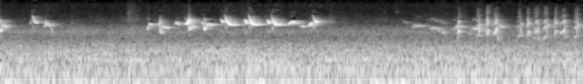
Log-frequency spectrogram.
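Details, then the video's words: ['Untrained bulbul singing for the first time: fast runs of short chirpy, slurred notes, some rising and some falling, in bursts of a second or two, with steady background hiss.'] "تغريد الابتر خام اول فتحـه له"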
